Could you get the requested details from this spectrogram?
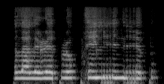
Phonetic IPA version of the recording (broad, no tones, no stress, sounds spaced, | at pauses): l a l ɛ ɭ ɛ p ɭ o pʰ e lʲ r i n r ʏ p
